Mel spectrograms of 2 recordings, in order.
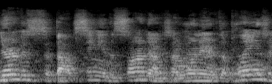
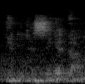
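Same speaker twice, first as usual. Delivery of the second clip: whispered echo; hushed and urgent; whispering the order; 15 dB quieter, much faster than usual. Retold or imitated. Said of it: "The girl from the Comcast goes".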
